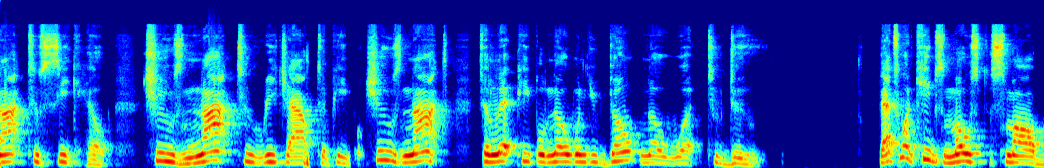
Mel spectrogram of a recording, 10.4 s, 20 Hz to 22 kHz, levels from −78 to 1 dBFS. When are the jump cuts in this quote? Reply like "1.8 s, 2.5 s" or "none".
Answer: none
